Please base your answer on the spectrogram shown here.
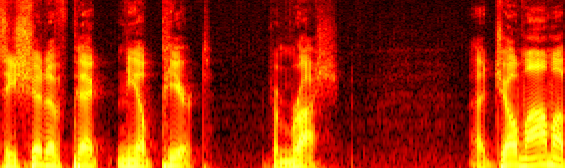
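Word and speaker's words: Peart: should have picked Neil Pier from Rush. Joe Mama picked Neil Pier, but she said his name wrong. She said Neil Per.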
